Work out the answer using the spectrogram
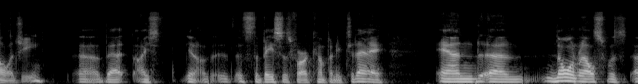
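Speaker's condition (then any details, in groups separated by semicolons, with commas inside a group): No condition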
